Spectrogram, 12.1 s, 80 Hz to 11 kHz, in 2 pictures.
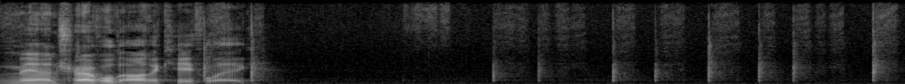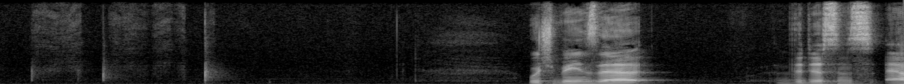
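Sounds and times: writing strokes on a board: 0:02.7 - 0:07.6.

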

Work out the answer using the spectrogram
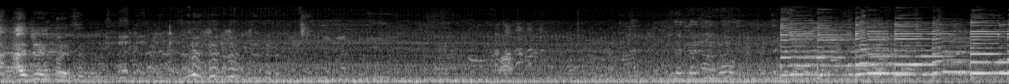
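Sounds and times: crowd talking faintly: 0:00.0 - 0:10.0.

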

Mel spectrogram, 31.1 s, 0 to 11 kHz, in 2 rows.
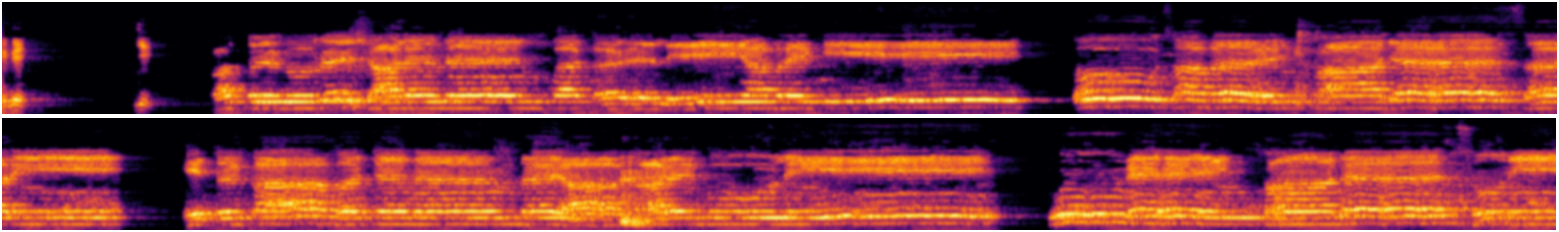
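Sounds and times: person chanting a hymn: 0:02.2 - 0:10.1, 0:17.4 - 0:25.4, 0:26.0 - 0:31.0.

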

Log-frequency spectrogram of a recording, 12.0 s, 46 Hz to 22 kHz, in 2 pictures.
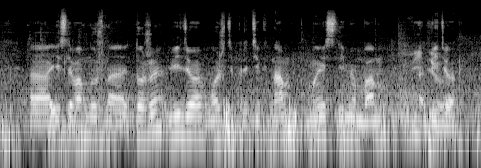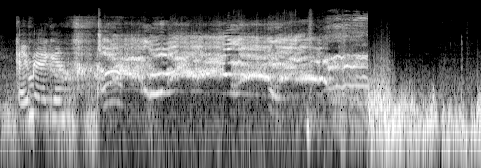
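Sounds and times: noisy rush: 0:04.8 - 0:12.0
person screaming: 0:07.0 - 0:10.6.

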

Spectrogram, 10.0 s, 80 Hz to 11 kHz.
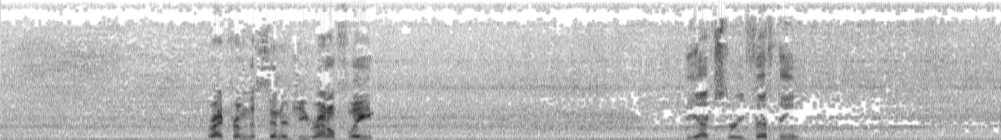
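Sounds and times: excavator diesel engine idling: 0:00.0 - 0:10.0.

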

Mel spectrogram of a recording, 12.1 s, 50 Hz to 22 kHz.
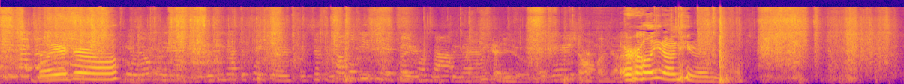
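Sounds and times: tissue paper rustling: 0:00.0 - 0:07.8.

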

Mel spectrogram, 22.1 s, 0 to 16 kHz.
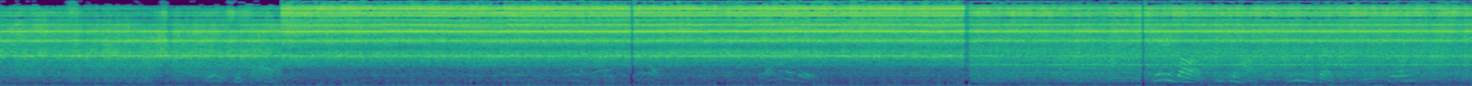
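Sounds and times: jet turbine whine: 0:00.0 - 0:22.0.

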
